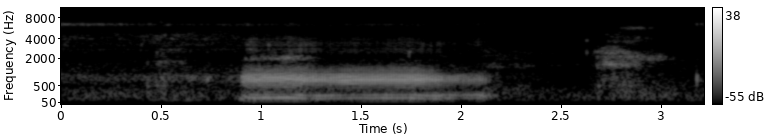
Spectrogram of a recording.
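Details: Pug asleep on the sofa letting out one drawn-out, buzzy, vibrating snore lasting about a second, followed by quiet breathing and a faint rustle, in a quiet room.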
